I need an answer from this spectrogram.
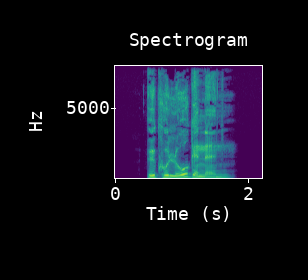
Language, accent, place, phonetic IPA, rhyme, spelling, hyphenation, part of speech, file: German, Germany, Berlin, [ˌøkoˈloːɡɪnən], -oːɡɪnən, Ökologinnen, Öko‧lo‧gin‧nen, noun, De-Ökologinnen.ogg
- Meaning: plural of Ökologin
